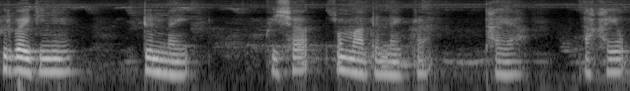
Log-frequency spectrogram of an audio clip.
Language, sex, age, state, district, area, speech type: Bodo, female, 45-60, Assam, Baksa, rural, spontaneous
